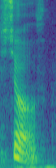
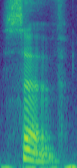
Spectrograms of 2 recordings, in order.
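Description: First: The vowel is a soft yo-like sound. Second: The vowel is a sound between e and er. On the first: The speaker calls it wrong. "І не м'який знак О, не serve" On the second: The speaker calls it right. "Середнє"

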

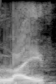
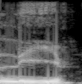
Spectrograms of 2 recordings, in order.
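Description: First: The vowel sounds like 'eye'. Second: The vowel sounds like 'ee'. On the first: The speaker calls it wrong. "มันไม่ได้อ่านว่า" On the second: The speaker calls it right. "มันอ่านว่า"

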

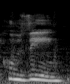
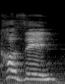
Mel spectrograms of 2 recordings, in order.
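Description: First: It is said like the English word cuisine. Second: It is said like the English word cousin. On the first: The speaker calls it right. "but it's probably cuisine" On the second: The speaker calls it wrong. "it looks like cousin"

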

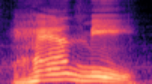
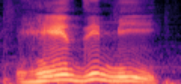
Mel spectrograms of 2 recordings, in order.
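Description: First: The D sound at the end of hand is dropped. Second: The D sound at the end of hand is pronounced. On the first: The speaker calls it right. "o D não é uma sílaba tônica. Então, ela não vai ser pronunciada" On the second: The speaker calls it wrong. "Não se diz hand me"

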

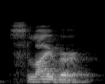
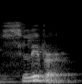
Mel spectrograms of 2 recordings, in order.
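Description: First: The first vowel is a long eye sound. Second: The first vowel is a short i sound. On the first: The speaker calls it wrong. "not sliver, as I had mispronounced it" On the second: The speaker calls it right. "in modern accepted pronunciation is sliver"

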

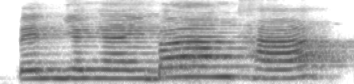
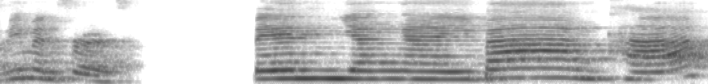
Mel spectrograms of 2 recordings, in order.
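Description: First: The phrase is said at a faster pace. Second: The phrase is said at a slower pace.

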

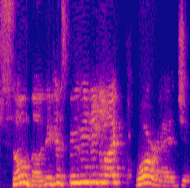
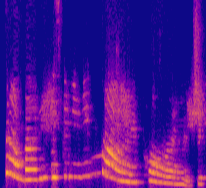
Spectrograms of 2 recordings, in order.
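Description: First: It is said in a big deep voice. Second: It is said in a medium-sized voice.

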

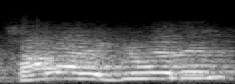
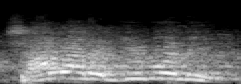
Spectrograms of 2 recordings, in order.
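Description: The two takes are said the same way.

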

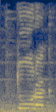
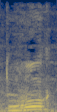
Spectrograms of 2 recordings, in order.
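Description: First: The stress is on the first syllable. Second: The stress is on the second syllable. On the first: It means a Turkish person. The speaker calls it wrong. "говорить правильно нужно не «турок»" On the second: It names the game's hero. The speaker calls it right. "а «турок»"

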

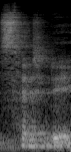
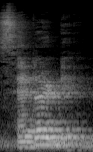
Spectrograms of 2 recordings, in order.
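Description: First: It is said with a British English accent. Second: It is said with a Bengali English accent. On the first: The speaker calls it right. "ব্রিটিশরা বলে" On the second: The speaker calls it wrong. "আমরা বলি"

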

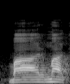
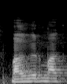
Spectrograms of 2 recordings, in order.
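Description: First: The first vowel is lengthened. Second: The first vowel is short. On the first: The speaker calls it right. "yarım elif miktarı A'yı uzattık" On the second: The speaker calls it wrong. "Bağırmak değil"

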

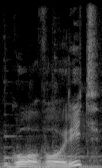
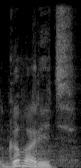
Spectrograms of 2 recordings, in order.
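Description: First: The unstressed vowel sounds like a clear o. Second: The unstressed vowel sounds like a. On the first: This is how the word is written. "пишуть «говоріть»" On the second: This is how the word is actually pronounced. "а вимовляють «говоріть»"

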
